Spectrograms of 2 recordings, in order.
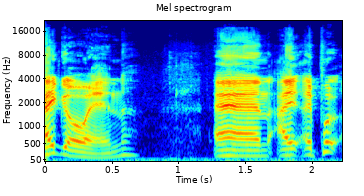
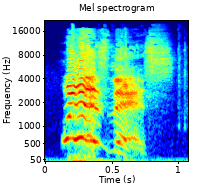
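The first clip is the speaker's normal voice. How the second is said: high, loud comic bewilderment; hammed-up baffled yell; mock baffled shout; 7 dB louder than usual. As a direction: demand it loudly, high in the voice. Acted baffled TSA agent.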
